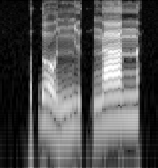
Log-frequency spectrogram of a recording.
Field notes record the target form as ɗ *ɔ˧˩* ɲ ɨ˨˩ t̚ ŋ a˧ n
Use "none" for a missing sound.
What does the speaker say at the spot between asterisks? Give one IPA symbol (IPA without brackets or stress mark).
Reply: ɔ˧˩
